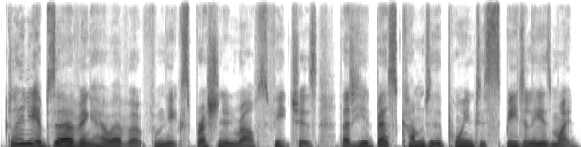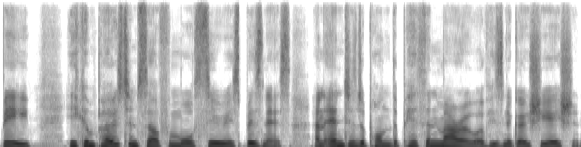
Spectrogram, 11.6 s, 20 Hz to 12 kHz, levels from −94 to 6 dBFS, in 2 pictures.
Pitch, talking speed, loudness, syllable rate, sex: 200 Hz, 200 wpm, -20 LUFS, 5.9 syllables/s, female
